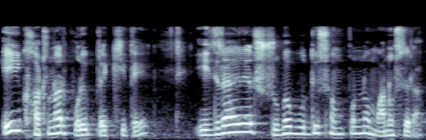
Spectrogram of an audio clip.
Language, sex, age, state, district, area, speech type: Bengali, male, 18-30, West Bengal, Purulia, rural, spontaneous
